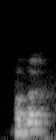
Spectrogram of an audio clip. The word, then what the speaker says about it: فدک: عرض کر رہا ہوں کہ یہ جو باغ فدق ہے، باغ فدق کا فیصلہ 12 اماموں کے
